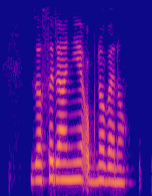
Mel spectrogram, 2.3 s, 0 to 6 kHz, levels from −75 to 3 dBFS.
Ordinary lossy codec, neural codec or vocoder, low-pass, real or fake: MP3, 48 kbps; none; 5.4 kHz; real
